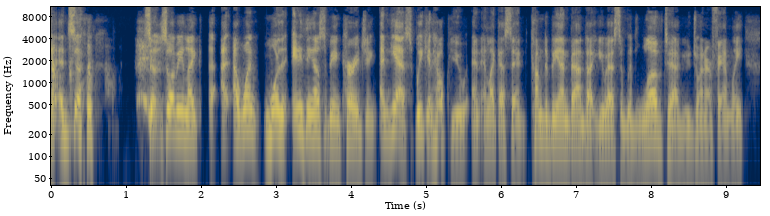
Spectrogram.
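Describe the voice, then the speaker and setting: A man with a fairly high voice talks at a very fast pace in an animated tone. His pitch swings very widely. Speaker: education professional. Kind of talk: podcast interview.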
